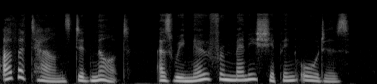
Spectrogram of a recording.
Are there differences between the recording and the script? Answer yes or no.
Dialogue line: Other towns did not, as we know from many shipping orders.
no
